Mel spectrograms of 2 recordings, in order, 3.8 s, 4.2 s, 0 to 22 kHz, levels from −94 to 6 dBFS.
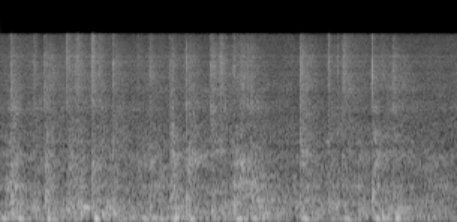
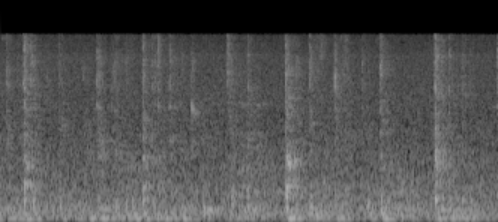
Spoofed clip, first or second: first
